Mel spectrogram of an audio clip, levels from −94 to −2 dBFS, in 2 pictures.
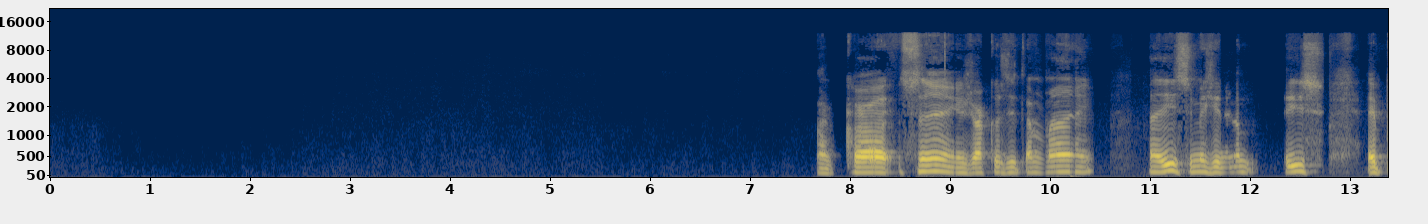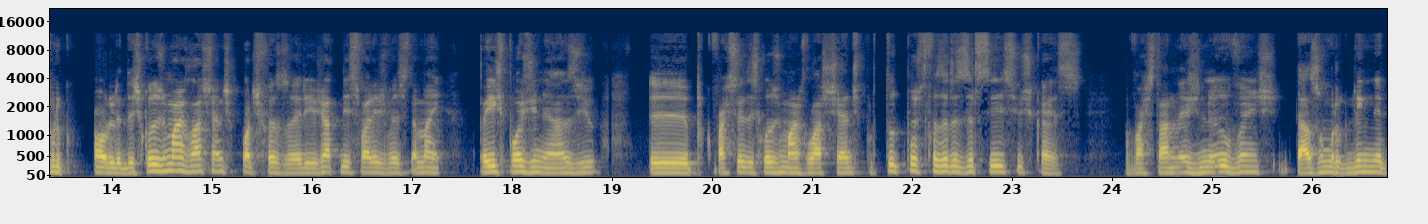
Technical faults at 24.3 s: none

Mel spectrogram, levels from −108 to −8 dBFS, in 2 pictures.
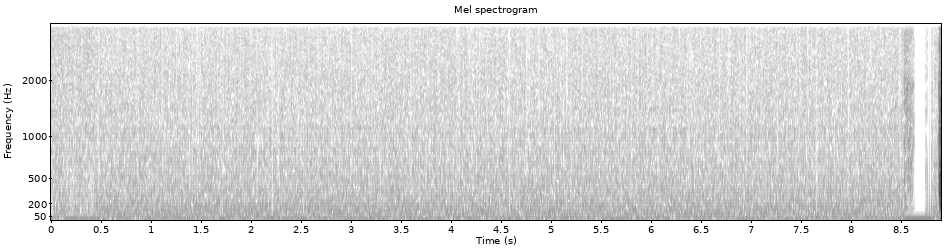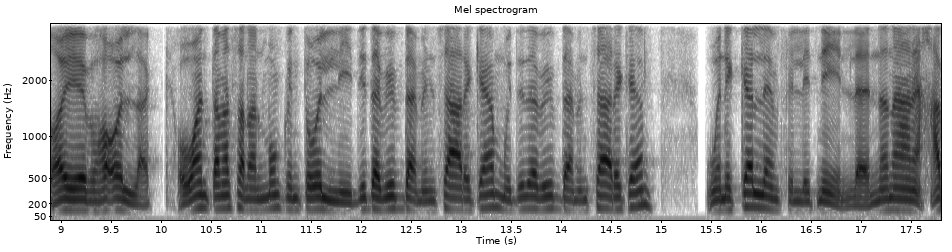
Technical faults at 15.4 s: none

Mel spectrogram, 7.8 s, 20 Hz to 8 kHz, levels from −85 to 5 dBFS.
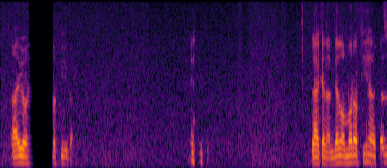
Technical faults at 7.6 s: speech suppressed in double talk

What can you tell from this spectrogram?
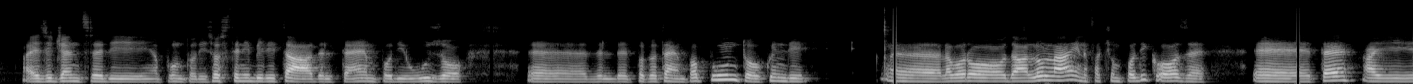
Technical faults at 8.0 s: none

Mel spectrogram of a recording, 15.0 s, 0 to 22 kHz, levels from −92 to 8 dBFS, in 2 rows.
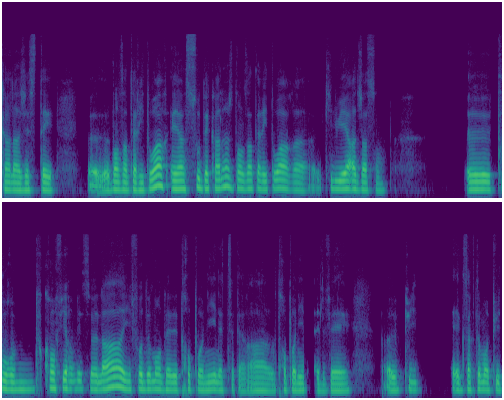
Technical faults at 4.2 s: lost packet rebuilt from error correction

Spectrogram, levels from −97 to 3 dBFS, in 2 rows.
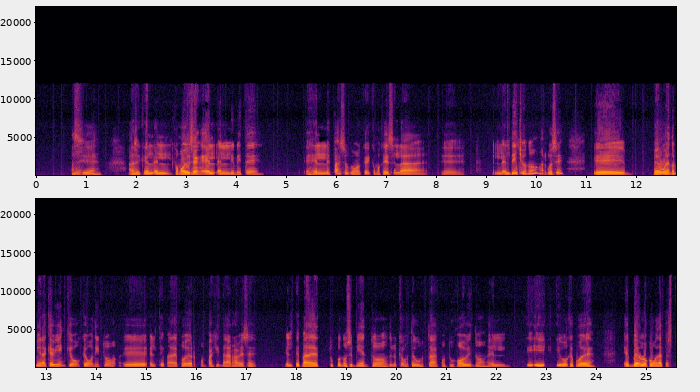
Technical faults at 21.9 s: none

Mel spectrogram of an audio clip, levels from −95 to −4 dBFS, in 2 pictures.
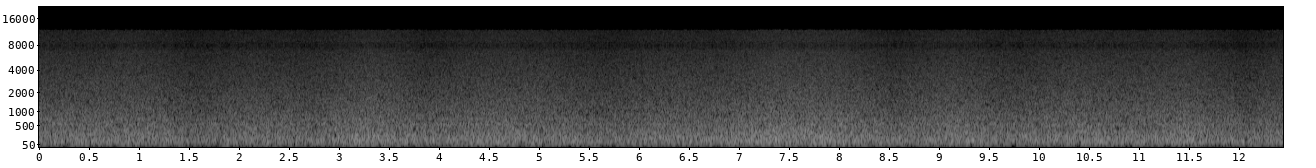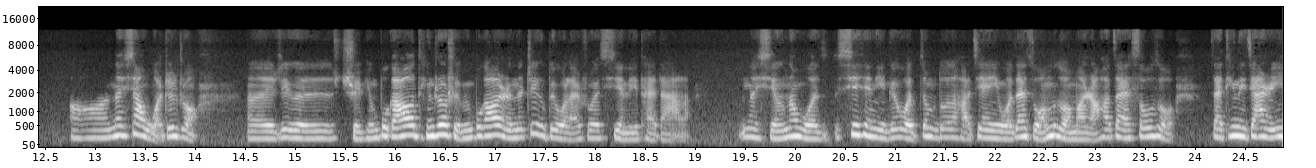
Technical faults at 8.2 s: none

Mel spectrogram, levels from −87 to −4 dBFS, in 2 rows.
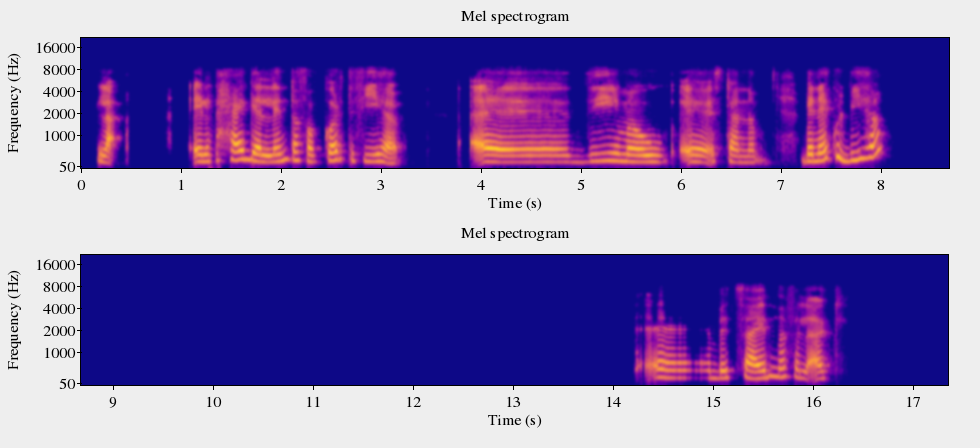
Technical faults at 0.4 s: none

